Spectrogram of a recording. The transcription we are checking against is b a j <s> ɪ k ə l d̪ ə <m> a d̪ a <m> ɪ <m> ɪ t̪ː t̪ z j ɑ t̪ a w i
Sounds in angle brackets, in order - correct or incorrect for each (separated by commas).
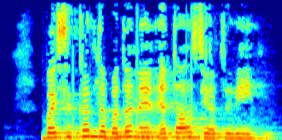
correct, incorrect, incorrect, incorrect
